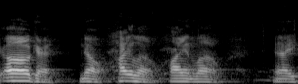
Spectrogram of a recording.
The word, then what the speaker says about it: Hilo: Hilo it's like yeah it's like okay no high low high and low and I probably should check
